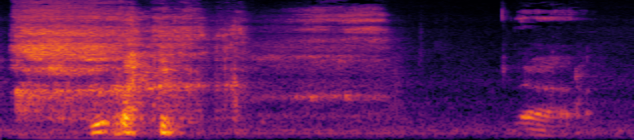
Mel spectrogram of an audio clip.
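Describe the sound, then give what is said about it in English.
A breathy yawn: a raspy, drawn-out breath with a brief voiced groan that tapers off, followed a moment later by a short, soft vocal murmur. “I had to yawn.”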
